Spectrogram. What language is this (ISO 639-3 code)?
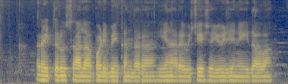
kan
